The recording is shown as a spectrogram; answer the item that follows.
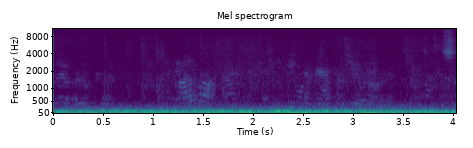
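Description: Steady low rumble of a passenger train carriage's interior on the Enterprise, with faint voices underneath.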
